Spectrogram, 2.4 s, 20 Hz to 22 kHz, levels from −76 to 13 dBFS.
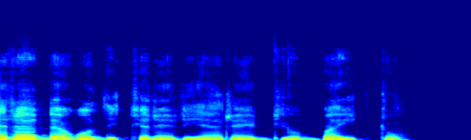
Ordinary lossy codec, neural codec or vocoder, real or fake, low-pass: none; codec, 44.1 kHz, 7.8 kbps, DAC; fake; 19.8 kHz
